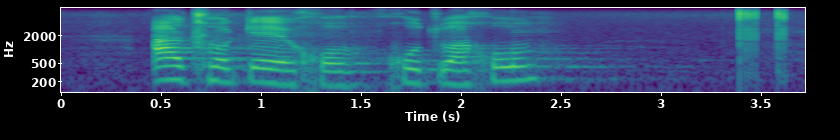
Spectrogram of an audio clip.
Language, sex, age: Tswana, female, 31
